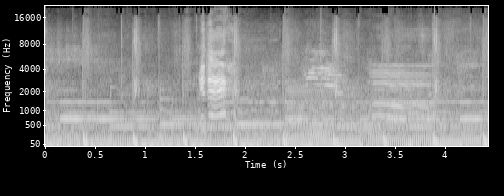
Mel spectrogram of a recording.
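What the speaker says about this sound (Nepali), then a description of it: "बिरालो देख्नुहुन्छ" A cat meows a couple of times amid loud, busy background noise with a steady rhythmic thumping and people talking.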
